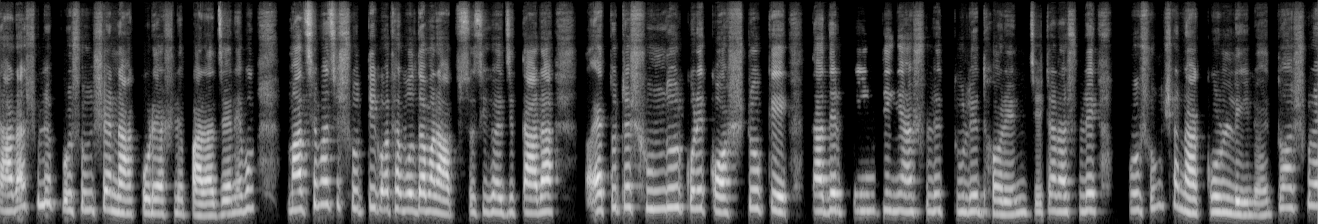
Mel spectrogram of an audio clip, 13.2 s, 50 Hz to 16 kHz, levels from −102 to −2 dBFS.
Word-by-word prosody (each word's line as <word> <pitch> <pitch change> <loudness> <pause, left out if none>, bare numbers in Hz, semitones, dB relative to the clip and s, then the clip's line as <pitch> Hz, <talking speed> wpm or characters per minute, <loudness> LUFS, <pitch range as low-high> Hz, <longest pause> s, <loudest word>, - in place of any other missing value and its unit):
তার 265 0 +4
আসলে 370 +2 -2
প্রশংসা 280 +1 -2
না 225 - +6
করে 230 -1 +2
আসলে 225 +1 -8
পারা 195 0 +6
যায় 220 +1 +1
এবং 305 +1 -2 0.4
মাঝে, 290 +4 +6
মাঝে, 375 -1 +2
সত্যি 305 +1 -5
কথা 290 +1 0
বলতে 275 0 +3
আমার 260 -2 +5
আফসোসই 220 +4 -5
হয় 240 -1 0
যে, 245 - -4
তারা 235 +2 +7 0.5
এতটা 320 +3 -3
সুন্দর 300 +2 0
করে 305 0 +2
কষ্টকে 265 +3 +2 0.3
তাদের 265 +1 +4
পেইন্টিং 270 0 -6
এ - - -1
আসলে 260 +1 -6 0.2
তুলে 255 0 -2
ধরেন 215 -1 -1
যে, - - -6
টার 265 -1 -2
আসলে 260 +2 -4 0.4
প্রশংসা 330 +7 -6
না 235 - +7 0.2
করলেই 240 -5 +2
নয়। 200 +1 -5
তো - - -8
আসলে 355 +2 -5
265 Hz, 175 wpm, -25 LUFS, 245-300 Hz, 0.5 s, তারা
